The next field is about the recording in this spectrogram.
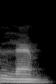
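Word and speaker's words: lamb: ठीक है, इसके बाद ये क्लाइम, बी साइलेंट है, क्लाइम नहीं होगा, क्लाइम, क्लाइम, कॉम, डम। इसके बाद है लैम।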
